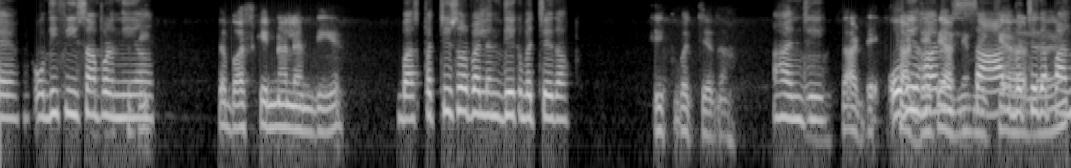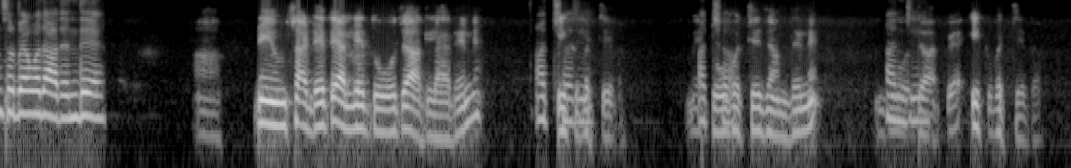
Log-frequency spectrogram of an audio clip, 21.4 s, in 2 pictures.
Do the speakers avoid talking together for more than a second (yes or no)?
no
